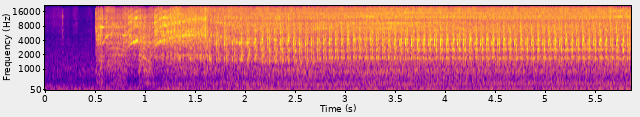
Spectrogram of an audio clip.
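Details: 2003 Subaru Forester EJ201, 187,000 mileage, cold start after 3 days parked at -3°C; cranks, catches, cold idle with steady light knocking about three per second; cause not yet found; cold start engine knock.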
